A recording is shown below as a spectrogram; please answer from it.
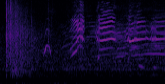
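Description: Faint crack of a starter's pistol starting a sprint relay, followed by spectators' high-pitched shouts and cheers that rise and grow denser toward the end.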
